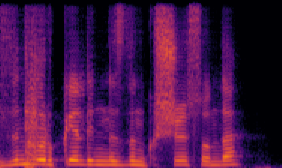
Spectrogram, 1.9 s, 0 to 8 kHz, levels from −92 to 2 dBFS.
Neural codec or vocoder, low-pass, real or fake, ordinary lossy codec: codec, 16 kHz, about 1 kbps, DyCAST, with the encoder's durations; none; fake; none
